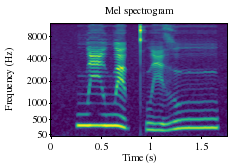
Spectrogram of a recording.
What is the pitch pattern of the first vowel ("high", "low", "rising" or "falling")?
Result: high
